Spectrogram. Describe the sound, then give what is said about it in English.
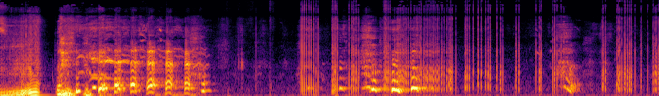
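A loud fart sputters out in a raspy, drawn-out burst, falls quiet briefly, then returns as several shorter, buzzing blasts before trailing off. “But I said it while farting.”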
